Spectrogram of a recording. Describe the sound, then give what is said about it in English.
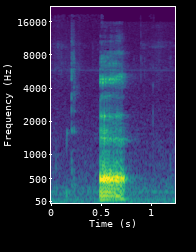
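A single loud burp from someone drinking fast: one rough, voiced belch of about a quarter second, standing alone against quiet surroundings. “I'm so sorry I keep burping. It's because I'm drinking so fast.”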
